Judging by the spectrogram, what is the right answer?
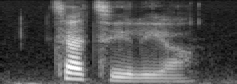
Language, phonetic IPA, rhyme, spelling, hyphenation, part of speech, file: Hungarian, [ˈt͡sɛt͡siːlijɒ], -jɒ, Cecília, Ce‧cí‧lia, proper noun, Hu-Cecília.ogg
- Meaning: a female given name, equivalent to English Cecilia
